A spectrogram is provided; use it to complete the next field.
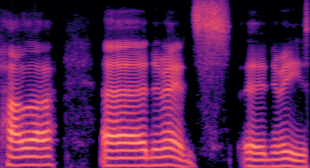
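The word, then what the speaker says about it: Paola Núñez: Uh, Adeline Rudolph and Paula Nuez, as actually pronounced it.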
